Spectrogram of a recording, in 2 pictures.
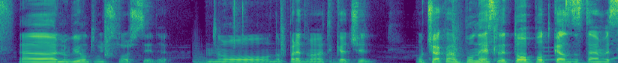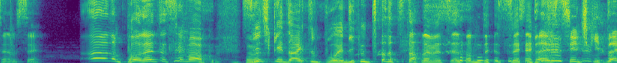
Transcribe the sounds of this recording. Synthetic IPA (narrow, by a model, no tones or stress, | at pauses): əlʲʊbimot̪omt͡ʃɛ̥st̪vɔʃɛ̥sɛid̪ɛ̰ | nonɐpɾɛd̪vɐnɛt̪ɐ̥kat͡ʃɛ | ot͡ʃakvɐmɛponɛslɛt̪ːɔɐpɔt̪kasd̪ɐst̪anɛmɛsɛmsɛ | anɐplˠɐnɛt̪əsɛmalˠkʊfssit͡ʃkid̪ajt̪ɛpoɛd̪int̪əd̪ɐst̪anɛmɛsɛd̪ɔmd̪ɛsɛsit͡ʃkid̪a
